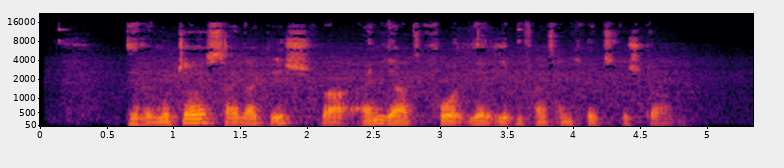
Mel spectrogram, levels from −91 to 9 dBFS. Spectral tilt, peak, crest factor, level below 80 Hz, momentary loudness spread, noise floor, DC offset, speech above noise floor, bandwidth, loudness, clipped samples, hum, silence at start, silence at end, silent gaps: -4.5 dB/octave; -2 dBFS; 18 dB; -48 dBFS; 12 LU; -58 dBFS; under 0.1%; 38 dB; 16 kHz; -20 LUFS; under 0.1%; none; 0.15 s; 0.65 s; none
